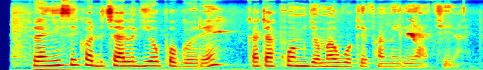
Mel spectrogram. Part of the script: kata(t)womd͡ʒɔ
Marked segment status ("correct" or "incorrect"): incorrect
